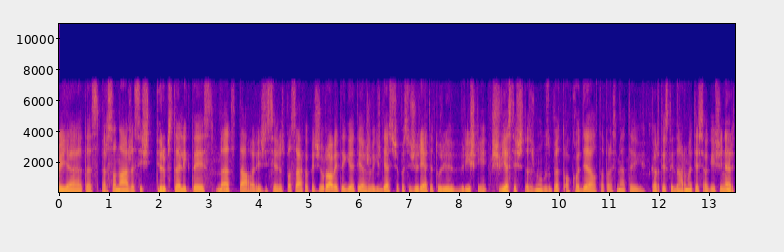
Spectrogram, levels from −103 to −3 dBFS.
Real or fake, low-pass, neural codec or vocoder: real; 7.2 kHz; none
